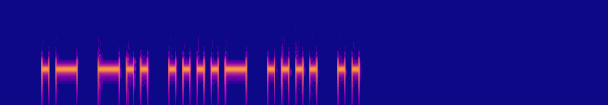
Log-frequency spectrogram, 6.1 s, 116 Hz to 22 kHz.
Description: Morse code, heard as a keyed tone, about 17 wpm, 700 Hz. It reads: AD4HI
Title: USA Call Signs - 5 Characters - Repeated 3x - 17wpm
